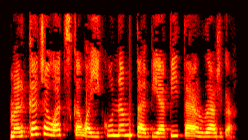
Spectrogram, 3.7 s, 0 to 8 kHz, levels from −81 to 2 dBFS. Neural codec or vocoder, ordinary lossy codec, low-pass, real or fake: none; MP3, 32 kbps; 7.2 kHz; real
